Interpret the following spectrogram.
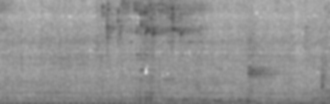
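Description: A motor scooter engine running steadily, with light metallic clinks from an elephant's leg chains as it walks.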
